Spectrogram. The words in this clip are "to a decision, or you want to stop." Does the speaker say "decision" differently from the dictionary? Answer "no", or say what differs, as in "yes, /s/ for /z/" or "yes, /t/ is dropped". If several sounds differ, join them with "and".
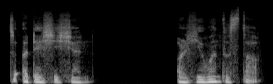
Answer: yes, /ʃ/ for /ʒ/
